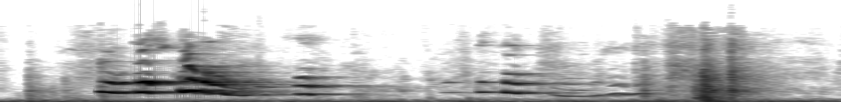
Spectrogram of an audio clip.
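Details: Italian greyhound puppies whose cries sound like meowing, indoors: two bursts of high, wavering, whiny whimpers, the first louder and rising and falling, the second softer and sliding down, then a dull thump.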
